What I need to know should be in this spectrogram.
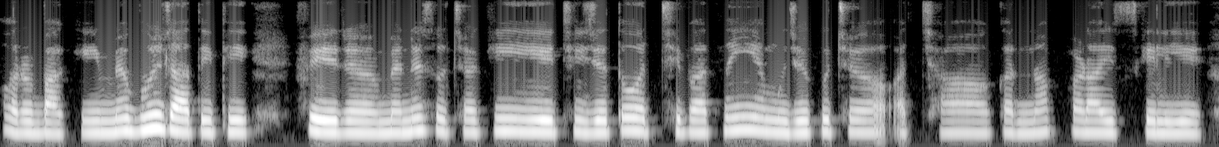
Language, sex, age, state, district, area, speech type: Hindi, female, 18-30, Madhya Pradesh, Betul, rural, spontaneous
